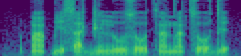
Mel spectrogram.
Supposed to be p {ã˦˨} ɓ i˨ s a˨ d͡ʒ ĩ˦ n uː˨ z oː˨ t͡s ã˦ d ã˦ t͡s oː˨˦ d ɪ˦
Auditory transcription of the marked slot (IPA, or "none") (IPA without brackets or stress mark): ã˦˨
